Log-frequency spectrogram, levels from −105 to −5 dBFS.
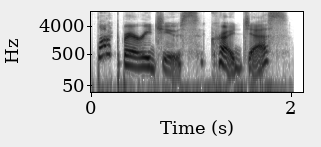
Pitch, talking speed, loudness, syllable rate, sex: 240 Hz, 115 wpm, -19 LUFS, 3.7 syllables/s, female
